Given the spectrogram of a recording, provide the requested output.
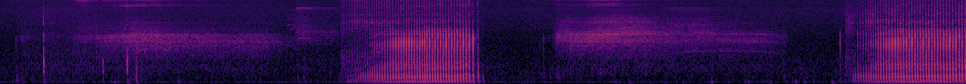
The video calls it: Snoring French Bulldog Prevents His Human from Napping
